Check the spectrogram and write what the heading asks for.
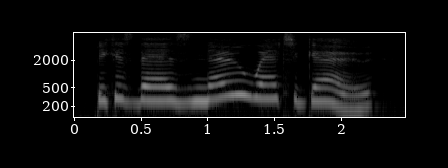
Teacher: because,我们也可以读成 because,弱读形式 because there's,那后面呢 there 和 is 的缩约我们可以直接读 there's,那如果说不缩约呢就是 there is,那这里面它是缩约读的所以说 there's, 注意尾部的这个 s 要读浊音的 z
